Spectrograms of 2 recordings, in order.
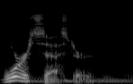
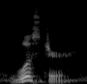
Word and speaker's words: Worcester: The next township over is spelled that way and and we call it Orcester. I know the town in Massachusetts they pronounce Worcester.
